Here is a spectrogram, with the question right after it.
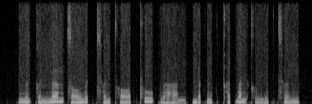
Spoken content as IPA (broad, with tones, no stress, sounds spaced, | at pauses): n̪ ɵ˧ ɥ k ɵ˨ n n̪ œː˥ m t͡s ɔː˨˧ w ɵ˥ t̚ t͡sʰ ɵ˨ n t̪ʰ ɔː˨˥ p̚ kʰ uː˥ kʷ aː˨˩ n | j ɐ˨˥ k̚ n̪ ʊ˨ k̚ t̪ʰ ɐ˨˥ t̚ w ɐ˧ n kʰ ʊ˨˩ ŋ w ɪ˨˥ k̚ t͡sʰ ɵ˧ n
